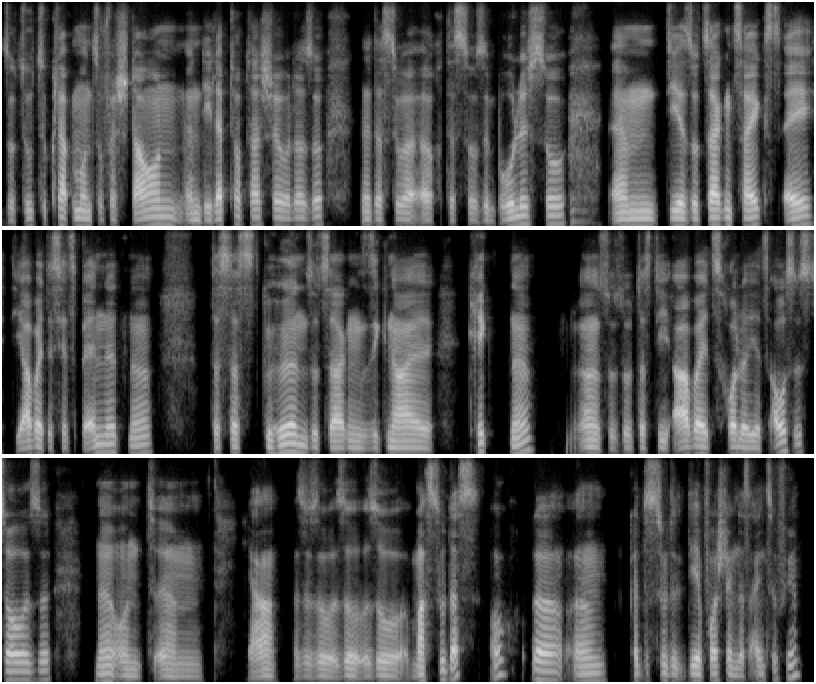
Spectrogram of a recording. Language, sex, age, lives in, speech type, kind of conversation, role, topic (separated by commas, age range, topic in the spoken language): German, male, 25-29, Germany, conversation, advice, advisor, Wie kann ich zu Hause besser entspannen und zur Ruhe kommen?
